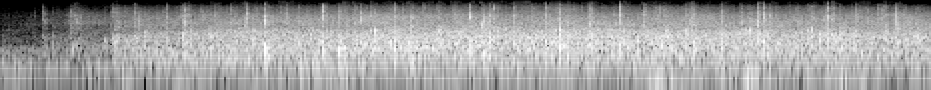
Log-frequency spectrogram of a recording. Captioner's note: applause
